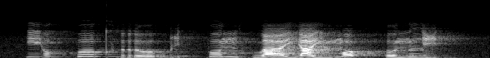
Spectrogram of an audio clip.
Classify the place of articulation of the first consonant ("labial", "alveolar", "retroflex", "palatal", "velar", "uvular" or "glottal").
palatal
